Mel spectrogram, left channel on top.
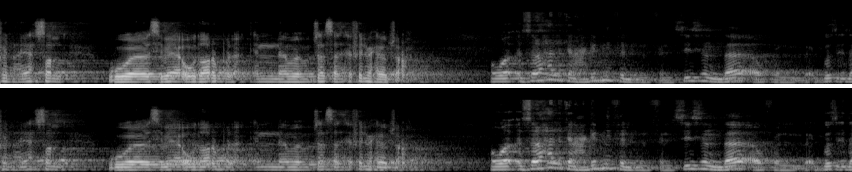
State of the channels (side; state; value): both; normal; correlation 0.76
